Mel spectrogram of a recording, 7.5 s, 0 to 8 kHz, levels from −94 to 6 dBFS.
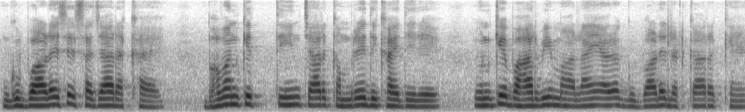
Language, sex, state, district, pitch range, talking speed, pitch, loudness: Hindi, male, Bihar, Madhepura, 170-195 Hz, 185 wpm, 180 Hz, -18 LUFS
